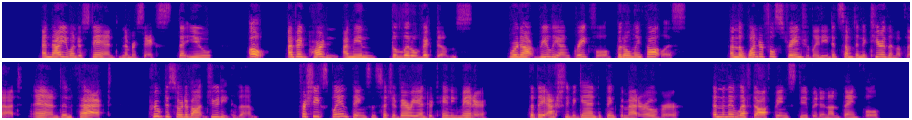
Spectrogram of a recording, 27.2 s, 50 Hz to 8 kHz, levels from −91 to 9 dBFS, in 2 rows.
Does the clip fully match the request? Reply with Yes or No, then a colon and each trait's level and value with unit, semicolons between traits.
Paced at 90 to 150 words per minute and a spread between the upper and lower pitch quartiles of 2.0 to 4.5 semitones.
No: average, 160 wpm; average, 3.6 semitones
